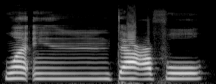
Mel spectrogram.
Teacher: ہم نون ساکن کو چھپاتے ہوئے اور غنہ کے ساتھ یہ حکم کو ادا کریں گے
